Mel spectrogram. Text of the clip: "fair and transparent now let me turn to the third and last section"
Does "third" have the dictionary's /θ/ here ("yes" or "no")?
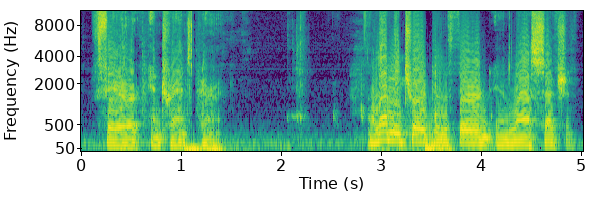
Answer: yes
